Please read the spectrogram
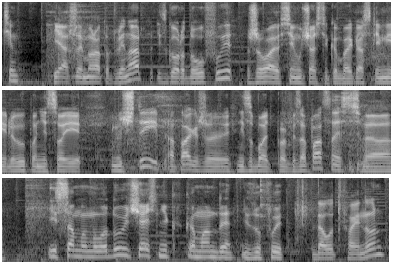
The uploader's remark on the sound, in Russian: Записано на Байкале в рамках серии репортажей с места проведения мероприятия.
